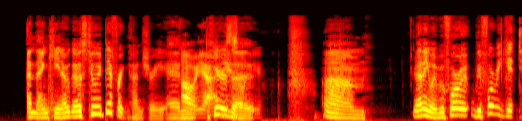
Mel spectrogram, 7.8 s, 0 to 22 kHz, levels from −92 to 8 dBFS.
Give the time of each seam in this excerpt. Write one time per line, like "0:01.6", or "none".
0:03.9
